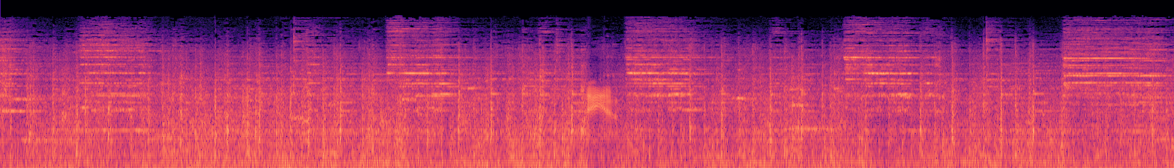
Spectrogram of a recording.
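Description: Covered hopper cars of a long freight train rolling past: a steady clatter of wheels over the rails, broken every few seconds by spells of high-pitched wheel squeal.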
